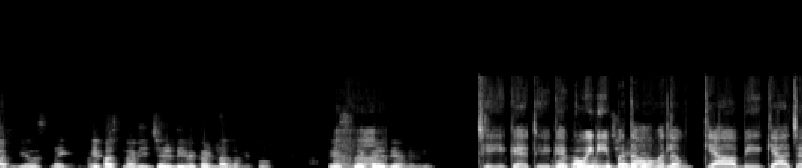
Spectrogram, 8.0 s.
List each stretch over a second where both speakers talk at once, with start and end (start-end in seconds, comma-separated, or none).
5.5-6.8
